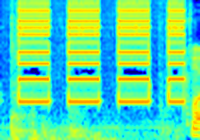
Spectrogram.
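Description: Electronic alarm beeper sounding a rapid string of buzzy, high, steady-pitched beeps, about two a second, the last one shorter.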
